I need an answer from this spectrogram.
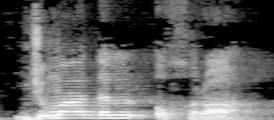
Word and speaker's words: جمادی الاخری: جبکہ یہاں تیسرا نہیں۔ لغت کے اعتبار سے ان دونوں مہینوں کے درست نام اور صحیح تلفظ یہ ہے، جمادی الاولی، جمادی الاخری اور جمادی الاخرہ۔ پیارے پیارے اسلامی بھائیوں،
